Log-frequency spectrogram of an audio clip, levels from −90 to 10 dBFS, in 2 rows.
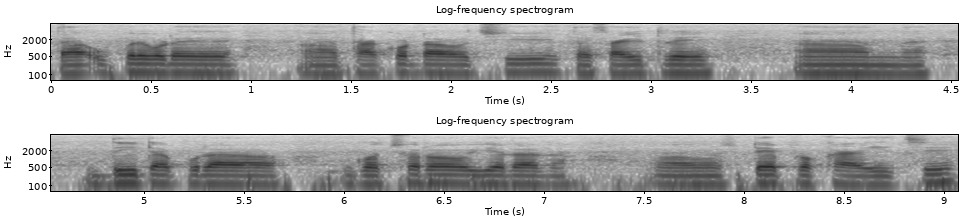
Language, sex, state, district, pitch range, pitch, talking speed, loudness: Odia, male, Odisha, Malkangiri, 115-125 Hz, 120 Hz, 145 wpm, -17 LUFS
